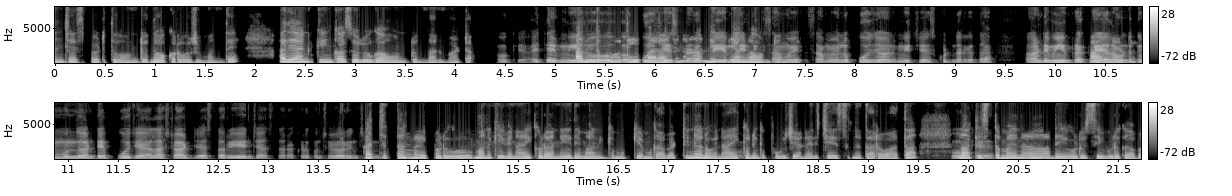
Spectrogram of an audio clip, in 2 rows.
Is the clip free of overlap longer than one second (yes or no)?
no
